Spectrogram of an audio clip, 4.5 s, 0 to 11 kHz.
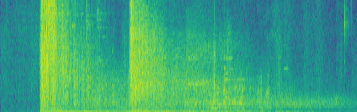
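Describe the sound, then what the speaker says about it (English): Prussian 4- and 6-pounder artillery in the Napoleonic strategy game Napoleon: Total War fires on the Battle of Paris, 1814: two heavy, close booms about a second apart, each trailing into a long rumbling decay. "We now have Prussian artillery up here of varying sizes."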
